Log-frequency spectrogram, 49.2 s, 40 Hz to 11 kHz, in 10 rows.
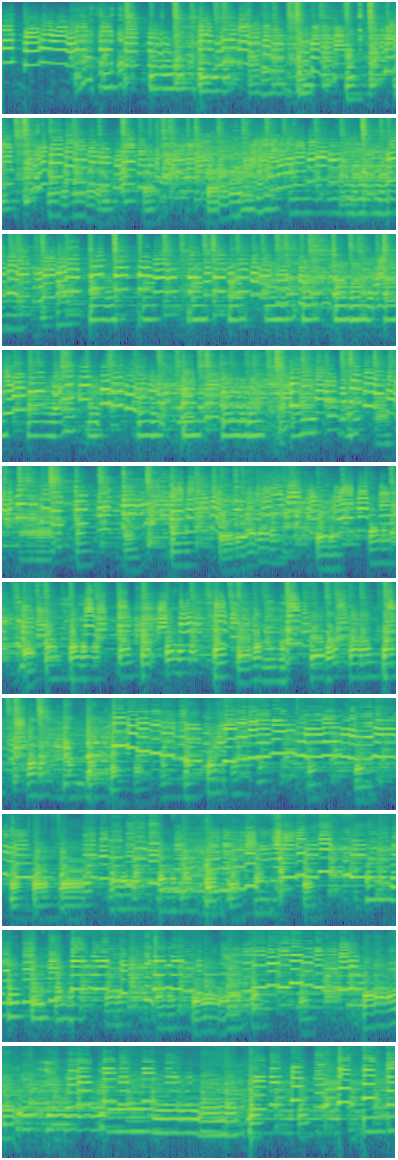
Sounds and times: Jazz: 0.0 - 49.2
Trombone: 0.0 - 49.2
Trumpet: 0.0 - 49.2.

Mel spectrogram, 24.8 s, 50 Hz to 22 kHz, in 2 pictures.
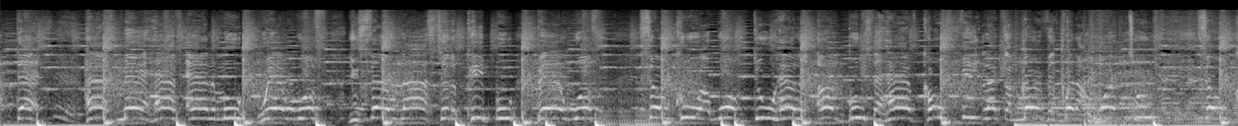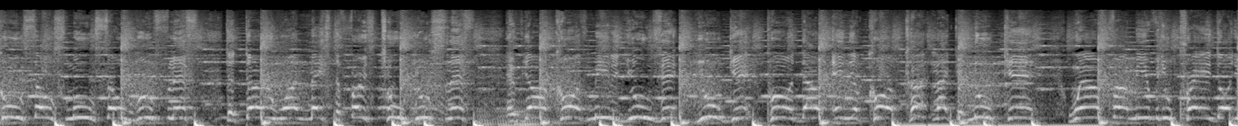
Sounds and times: Hip hop music: 0.0 - 24.7.

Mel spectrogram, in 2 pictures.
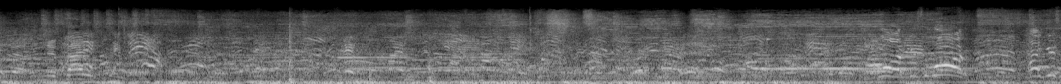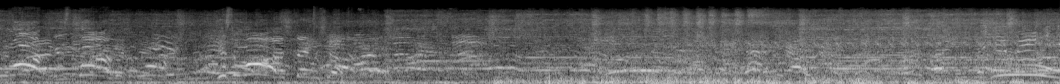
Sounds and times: Speech: 0.0 - 15.6, 16.6 - 21.2
Music: 0.0 - 21.2.

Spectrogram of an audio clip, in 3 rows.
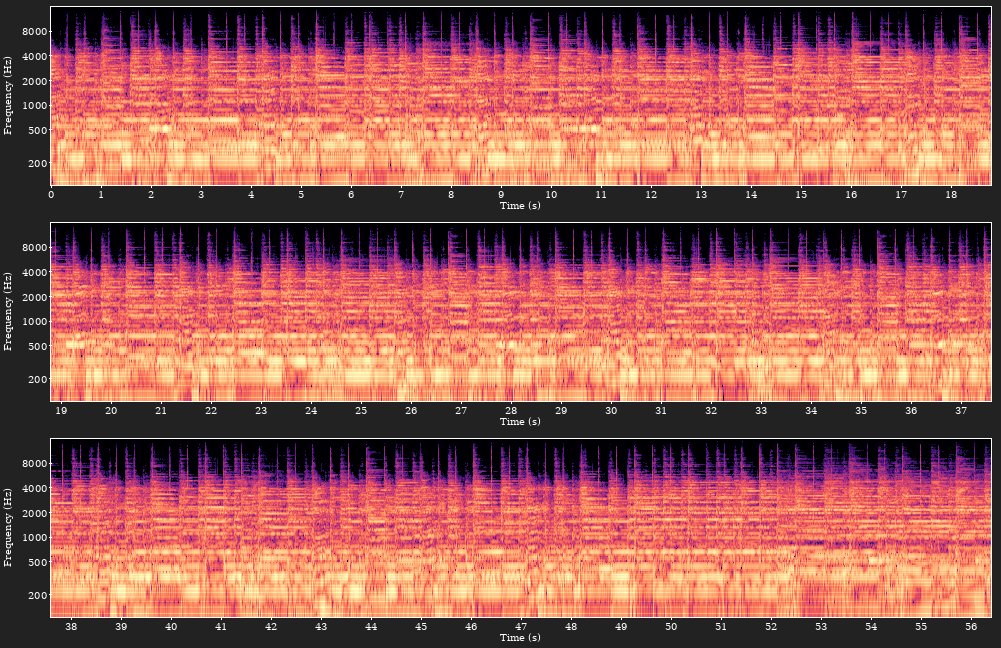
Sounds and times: Acoustic guitar: 0.0 - 56.4
Bass guitar: 0.0 - 56.4
Strum: 0.0 - 56.4.

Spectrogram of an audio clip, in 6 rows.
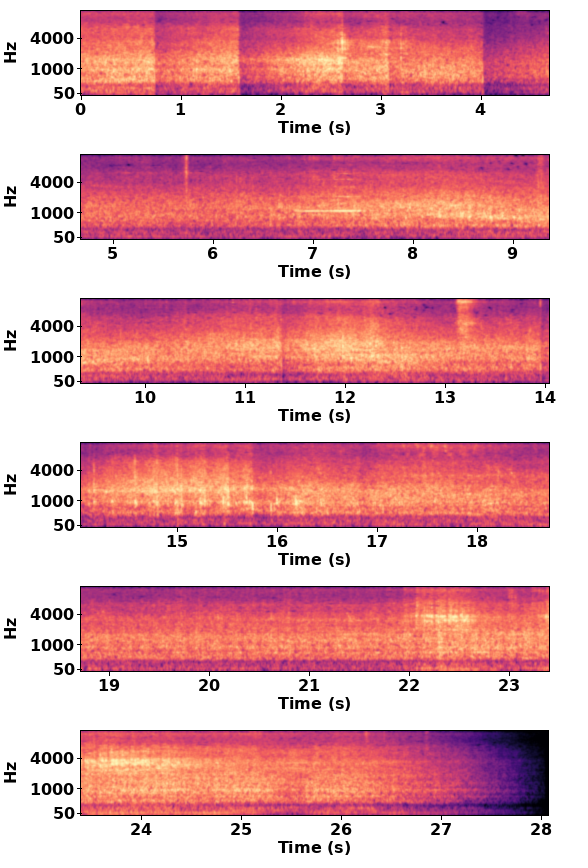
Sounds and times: Vehicle: 0.0 - 28.0.

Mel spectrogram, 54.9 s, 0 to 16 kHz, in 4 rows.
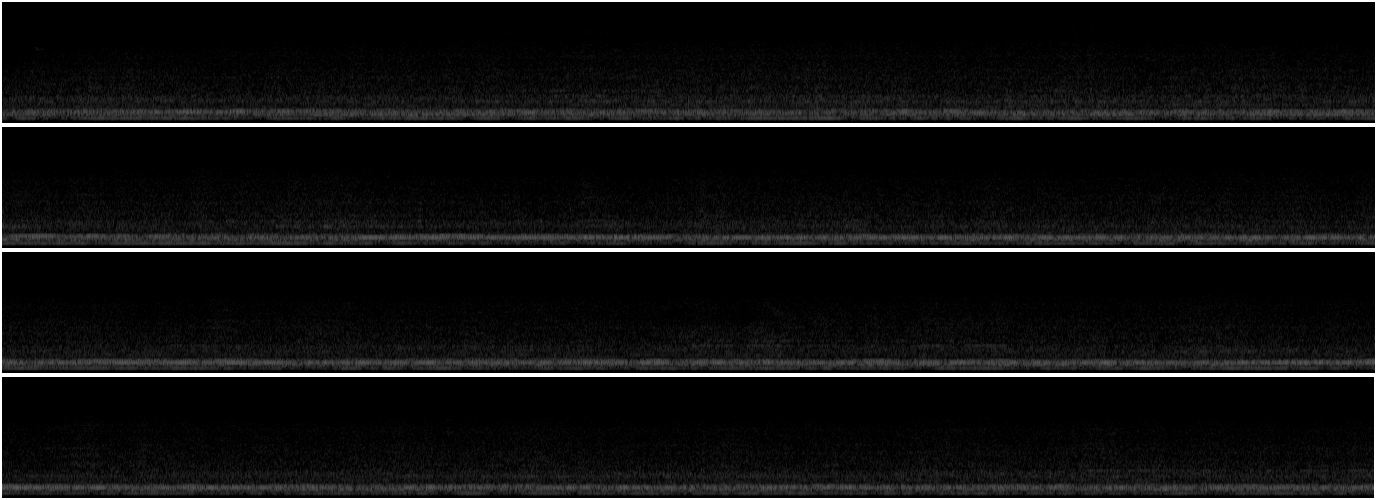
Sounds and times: Printer: 0.0 - 54.9.

